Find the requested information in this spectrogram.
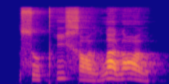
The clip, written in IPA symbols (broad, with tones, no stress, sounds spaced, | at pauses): s u˨˩ pʰ i˥˩ x ɑ˨˩ ʊ̯ l w ä˥˧ ɻ ɑ˥˩ ʊ̯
